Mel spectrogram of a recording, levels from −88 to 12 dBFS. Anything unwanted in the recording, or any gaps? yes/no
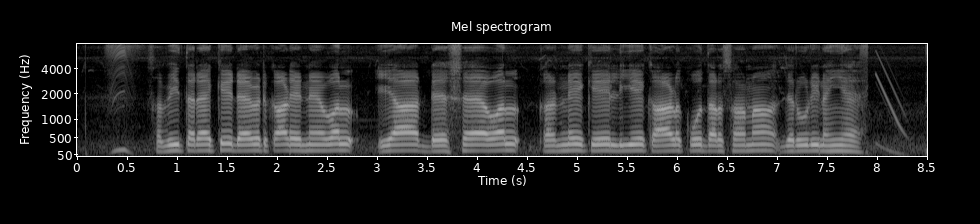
yes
